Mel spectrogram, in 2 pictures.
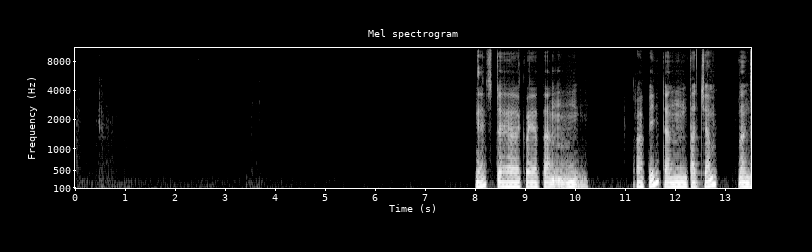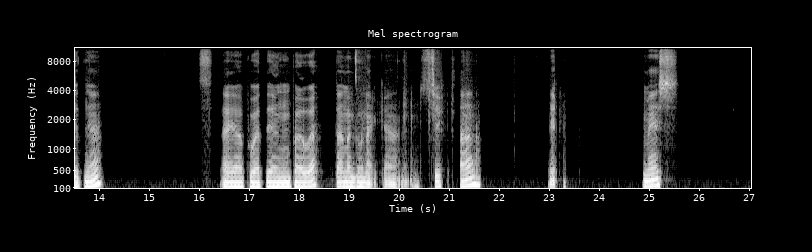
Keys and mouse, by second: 0.0 click, 0.7 Tab, 2.5 click, 5.2-6.0 middle drag, 7.9-12.7 middle drag, 13.0 KP_1, 13.2 click, 18.6-19.2 drag, 21.1 shift+a, 23.2 shift+a.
